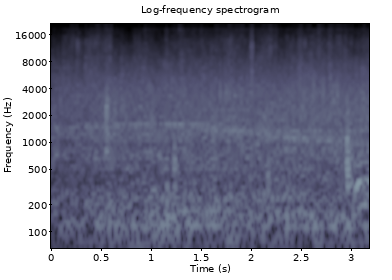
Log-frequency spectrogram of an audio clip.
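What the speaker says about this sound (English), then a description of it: "it's raining pretty hard." Heavy rain pours steadily outside, a dense, continuous hiss of drops on surfaces with a few faint closer taps, no voices.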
